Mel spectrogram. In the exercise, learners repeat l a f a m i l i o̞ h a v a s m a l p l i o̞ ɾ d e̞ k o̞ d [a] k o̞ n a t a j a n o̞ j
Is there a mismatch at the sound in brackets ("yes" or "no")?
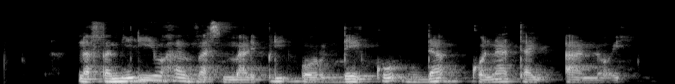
no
